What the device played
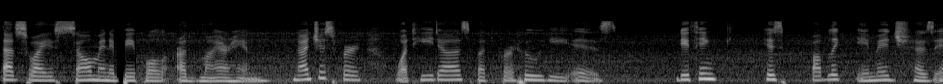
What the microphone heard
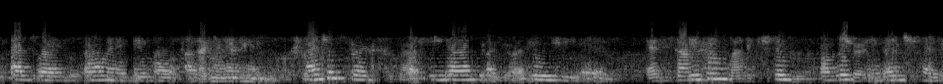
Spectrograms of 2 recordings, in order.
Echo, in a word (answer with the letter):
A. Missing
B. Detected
B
